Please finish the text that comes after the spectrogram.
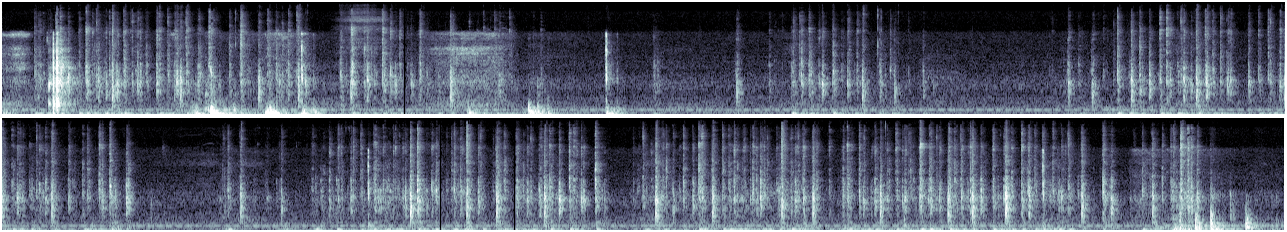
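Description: Keyboard typing in irregular bursts of clicks, fairly close, with quieter pauses between flurries and a faint steady hum underneath.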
